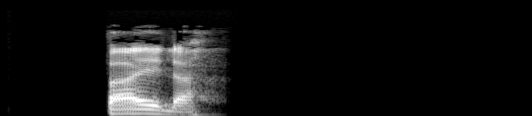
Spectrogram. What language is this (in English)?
Pashto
